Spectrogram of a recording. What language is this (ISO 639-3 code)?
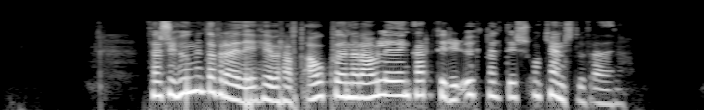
isl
